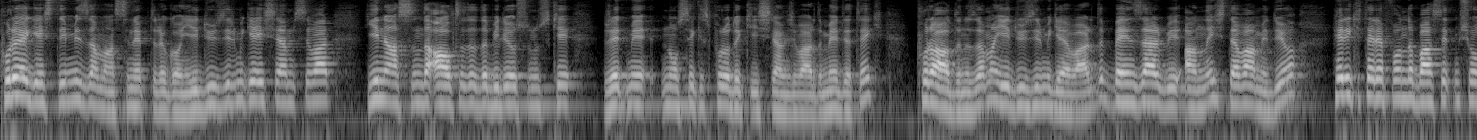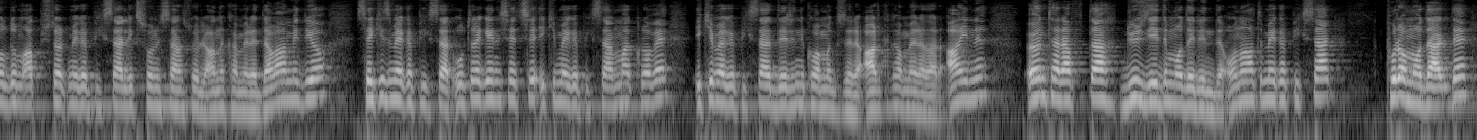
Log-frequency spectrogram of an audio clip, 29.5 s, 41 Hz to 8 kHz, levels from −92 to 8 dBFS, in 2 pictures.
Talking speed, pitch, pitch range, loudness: 140 wpm, 165 Hz, 150-185 Hz, -24 LUFS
